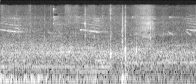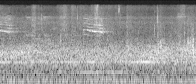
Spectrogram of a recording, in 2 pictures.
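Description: A bird calling with several short falling chirps over a faint outdoor background, with one sharp knock about two and a half seconds in.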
